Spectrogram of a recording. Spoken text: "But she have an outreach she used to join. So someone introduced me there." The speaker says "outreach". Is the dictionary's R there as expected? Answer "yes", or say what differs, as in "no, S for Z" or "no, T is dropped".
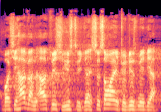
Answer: no, W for R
